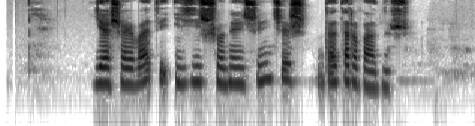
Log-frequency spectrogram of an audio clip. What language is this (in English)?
Mari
